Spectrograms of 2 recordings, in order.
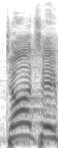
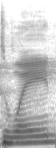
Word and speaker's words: Duante: So I get everything from Duante to Duante. I've even got Dwayne before, like the T silent shit.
